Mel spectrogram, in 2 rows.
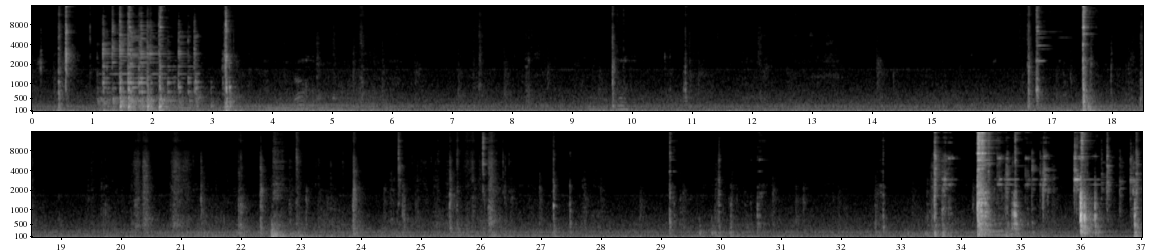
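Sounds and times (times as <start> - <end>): metal parts clinking: 0.5 - 3.4, 33.5 - 37.0.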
